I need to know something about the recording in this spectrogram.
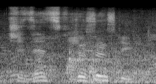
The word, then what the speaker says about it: Jachcinski: Mike Jacinski.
